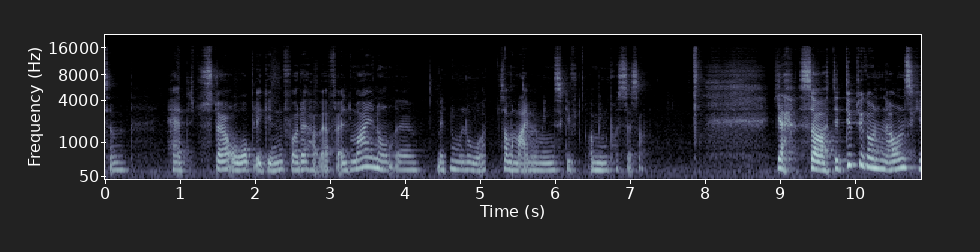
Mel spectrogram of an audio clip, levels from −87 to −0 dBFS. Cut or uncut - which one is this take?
cut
